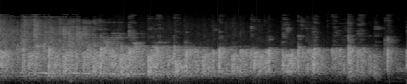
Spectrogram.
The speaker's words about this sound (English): I would like first to thank our sponsors, especially Roxy's, for the venue and the appetizers. Let's have a round of applause.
